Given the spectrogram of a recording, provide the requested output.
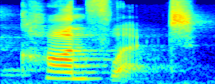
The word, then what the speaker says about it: conflict: Another example is conflict. Conflict, the noun, conflict versus conflict. Conflict, conflict, conflict. Okay, two different pronunciations based on this rule of noun and verb.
